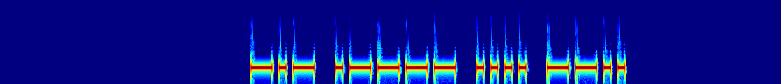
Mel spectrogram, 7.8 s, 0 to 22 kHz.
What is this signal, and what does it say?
Morse code, heard as a keyed tone, about 17 wpm, 700 Hz. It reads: K1HZ
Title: USA Call Signs - 4 Characters - Repeated 2x - 17wpm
